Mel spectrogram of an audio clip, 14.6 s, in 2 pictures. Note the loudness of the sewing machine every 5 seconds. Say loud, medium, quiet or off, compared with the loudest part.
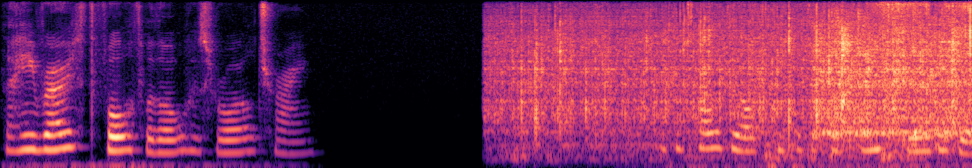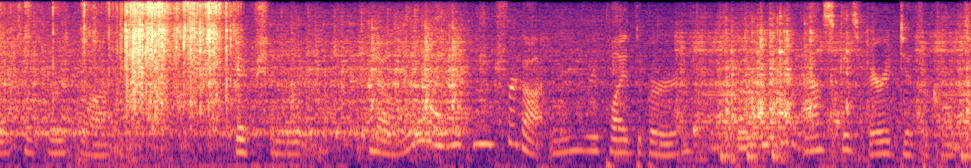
off, loud, loud.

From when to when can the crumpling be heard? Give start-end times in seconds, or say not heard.
6.5-9.1.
